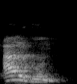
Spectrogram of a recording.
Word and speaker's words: algún: Se dice algún, no se dice algún. ¿Por qué? Porque la mayor elevación de voz está en la U, en la última sílaba, algún.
